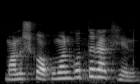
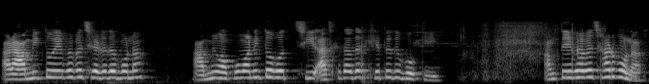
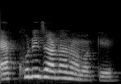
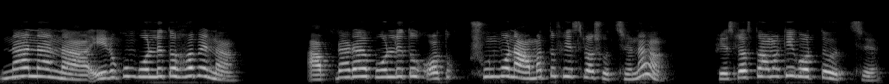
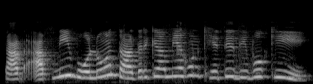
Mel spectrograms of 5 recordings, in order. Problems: none marked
